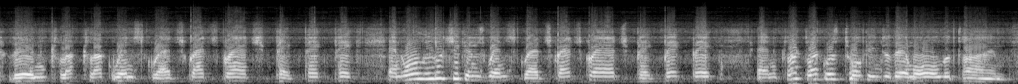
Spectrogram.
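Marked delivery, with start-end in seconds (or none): none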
